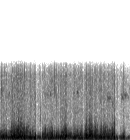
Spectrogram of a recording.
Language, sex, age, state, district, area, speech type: Tamil, female, 18-30, Tamil Nadu, Tiruvarur, urban, conversation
